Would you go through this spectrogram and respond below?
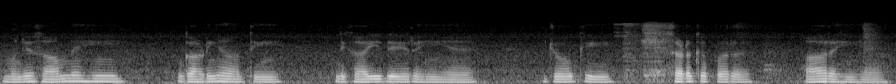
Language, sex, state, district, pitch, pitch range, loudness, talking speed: Hindi, male, Chandigarh, Chandigarh, 125 Hz, 115-130 Hz, -17 LUFS, 100 wpm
